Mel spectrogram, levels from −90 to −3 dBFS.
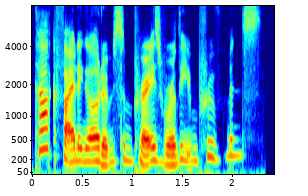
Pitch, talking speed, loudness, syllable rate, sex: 195 Hz, 150 wpm, -18 LUFS, 6.1 syllables/s, female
